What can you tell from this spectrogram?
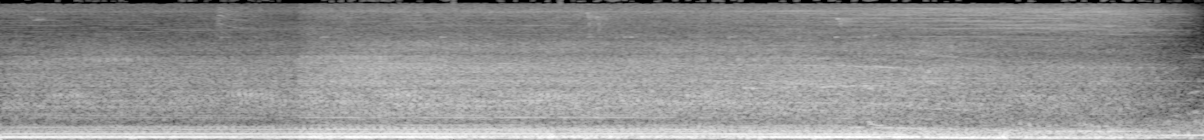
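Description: A vehicle engine running steadily with a low hum. It is loudest in the middle, then shifts in pitch and drops away from about nine seconds in.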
